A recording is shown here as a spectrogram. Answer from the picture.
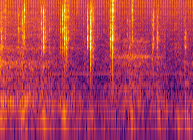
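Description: A handful of faint, irregular light ticks from tying thread being wrapped around a fly hook with a bobbin.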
